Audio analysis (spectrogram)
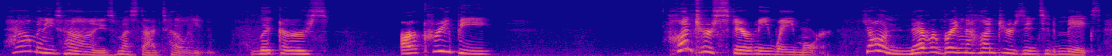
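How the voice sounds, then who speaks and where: A woman's voice: mid-range voice, sing-song, slow pace, pauses often, a bit bright. A woman giving a casual, ranting movie review as a vlogger, blunt, exasperated and emphatic, swearing heavily. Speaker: video game and movie vlogger.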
